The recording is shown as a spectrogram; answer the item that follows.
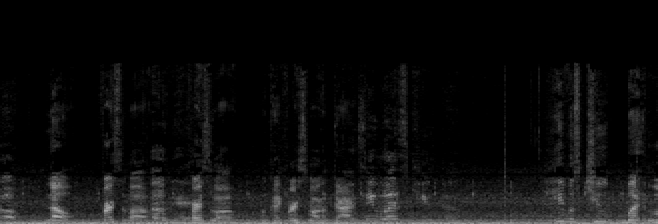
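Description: A woman talking over the steady low rumble of road and engine noise inside a moving car's cabin.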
